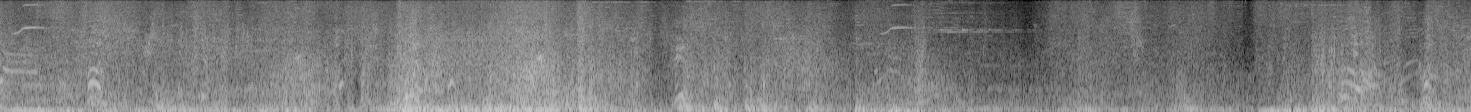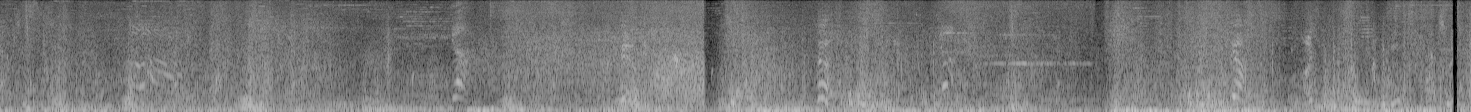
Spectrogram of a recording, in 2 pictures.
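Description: Game spell blasts and magic impacts crackle and boom rapidly.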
